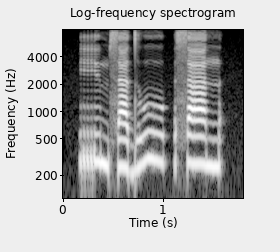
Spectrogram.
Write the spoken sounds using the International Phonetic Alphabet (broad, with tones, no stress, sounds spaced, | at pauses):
r y˧˩ m s a˧˩ dʱ u˥˧ | s a˥˧ n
